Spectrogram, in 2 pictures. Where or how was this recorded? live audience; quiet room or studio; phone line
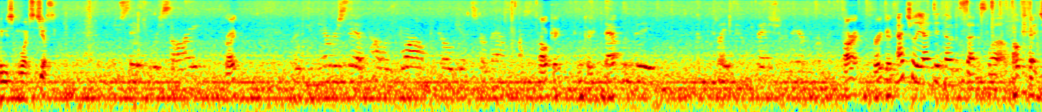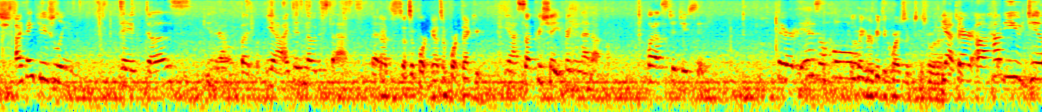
live audience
